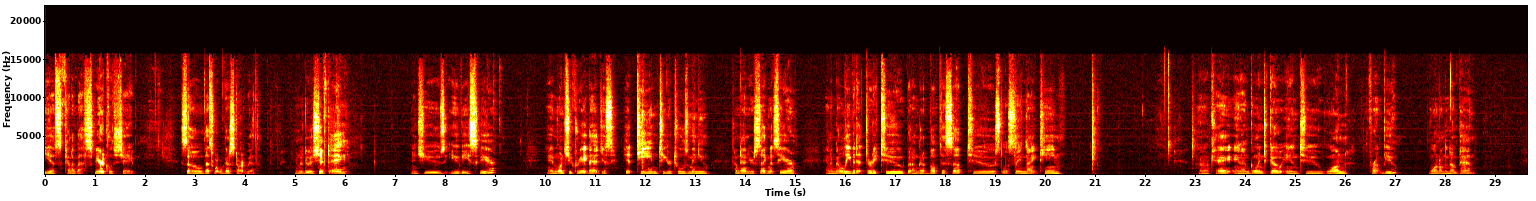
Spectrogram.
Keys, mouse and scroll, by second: 5.6 shift+a, 11.9 t, 18.0 click, 22.8 t, 24.7 KP_1, 28.1-29.6 middle drag.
